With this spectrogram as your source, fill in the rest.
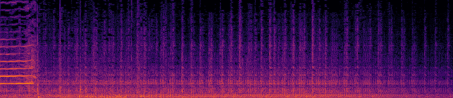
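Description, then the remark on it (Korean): A motorcycle engine roars close by, its throttle rising sharply at first, then holding a steady, rumbling growl that slowly fades a little toward the end, as a suspect rides it straight at the speaker in a dead-end alley. “코앞까지 달려온 오토바이를 향해 골목 입구에 있던 쓰레기통을 걷어차고 허공으로 뛰어오른다.”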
